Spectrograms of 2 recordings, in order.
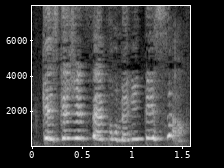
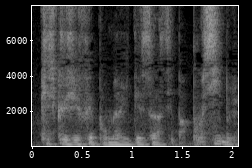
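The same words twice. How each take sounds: First: Very high, put-on wronged voice; melodramatic girlfriend. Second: Low, soft dejected question; glum complaint. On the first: Girlfriend lamenting to her boyfriend, very high mock despair. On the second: Acted. Student given detention, low glum complaint. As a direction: mutter it low and defeated.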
